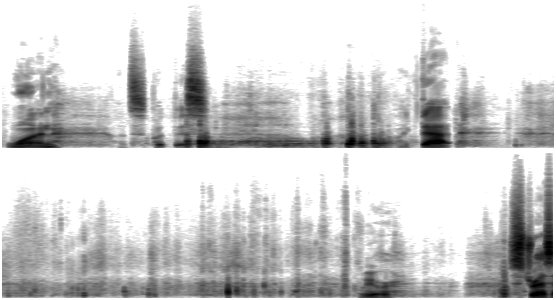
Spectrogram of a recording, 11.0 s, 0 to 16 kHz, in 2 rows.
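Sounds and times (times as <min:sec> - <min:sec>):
footsteps in sneakers: 0:05.1 - 0:08.0.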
